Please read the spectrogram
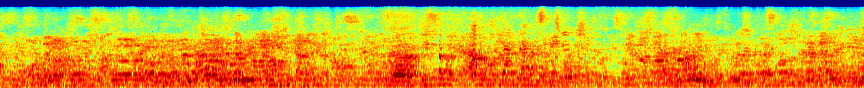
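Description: Several people talking at once: indistinct chatter with no single voice standing out.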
